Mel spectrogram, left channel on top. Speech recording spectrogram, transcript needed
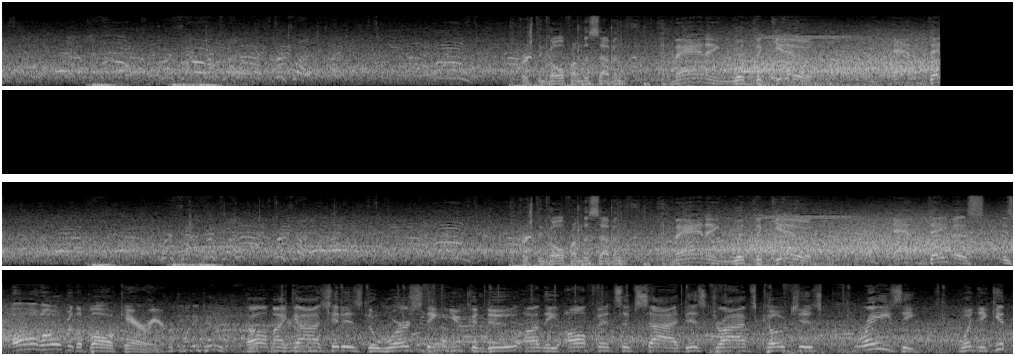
First and goal from the 7th. Manning with the give. And Davis is all over the ball carrier. Oh, my gosh, it is the worst thing you can do on the offensive side. This drives coaches crazy. When you get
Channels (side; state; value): left; drops out; at 9.4 s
